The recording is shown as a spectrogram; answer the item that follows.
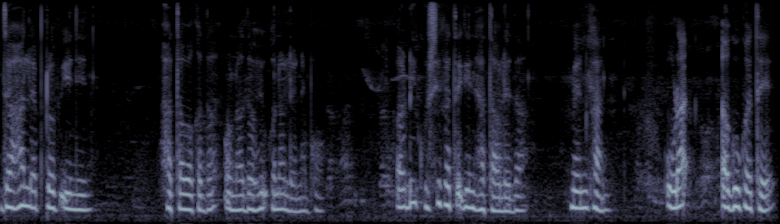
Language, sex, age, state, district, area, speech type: Santali, female, 30-45, West Bengal, Birbhum, rural, spontaneous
